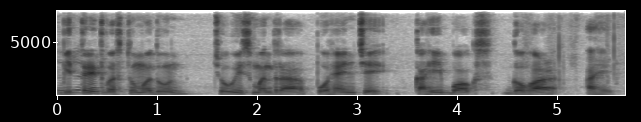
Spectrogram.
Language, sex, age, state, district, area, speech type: Marathi, male, 18-30, Maharashtra, Yavatmal, urban, read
